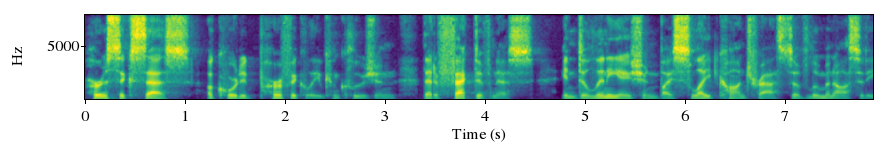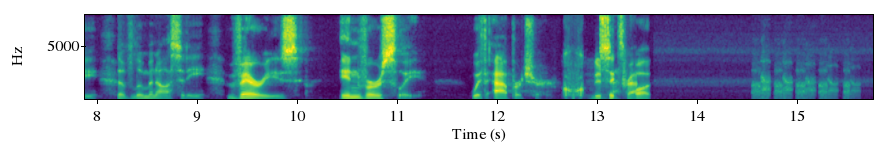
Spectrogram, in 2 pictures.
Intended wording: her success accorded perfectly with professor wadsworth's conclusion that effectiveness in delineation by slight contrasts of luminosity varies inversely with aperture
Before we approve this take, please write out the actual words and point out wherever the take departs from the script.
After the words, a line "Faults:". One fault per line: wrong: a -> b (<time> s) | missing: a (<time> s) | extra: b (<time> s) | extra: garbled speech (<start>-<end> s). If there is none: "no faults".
her success accorded perfectly conclusion that effectiveness in delineation by slight contrasts of luminosity of luminosity varies inversely with aperture [garbled]
Faults:
missing: with professor wadsworth's (2.4 s)
extra: of luminosity (8.2 s)
extra: garbled speech (12.6-13.5 s)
